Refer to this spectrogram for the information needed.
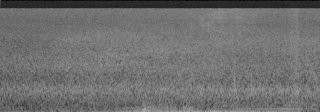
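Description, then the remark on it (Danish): A steady, broad rush of sea surf and wind on a beach by the dikes of southernmost Falster, Denmark, with a storm approaching, swelling slightly in the middle, with a faint low drone underneath toward the end. No one speaks. “Man kan måske høre en færge, der tuder lidt i baggrunden, og måske kan man også høre havet, der suser, eller vinden, der blæser en lille smule.”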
